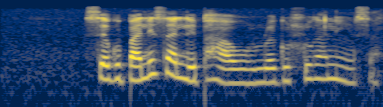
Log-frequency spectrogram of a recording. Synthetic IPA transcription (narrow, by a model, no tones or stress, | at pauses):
sek̬ub̥ʱalisalipʰawɔlwek̬uɬuk̬aniːsa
